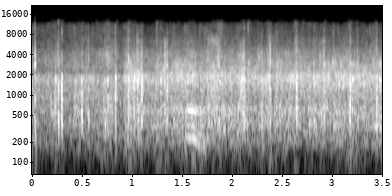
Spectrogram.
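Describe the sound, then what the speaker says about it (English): Audience applause fills a meeting room at a religious liberty commission hearing, steady clapping from a crowd sustained throughout, with a brief word of thanks spoken over it. "Please give her a round of applause."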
